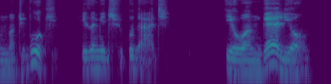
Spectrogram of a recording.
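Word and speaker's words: εὐαγγέλιον: tá bom euangelion euangelion é a pronúncia é uma questão mais de ufia Mas é uma é uma nuance dentro do perigo coin na pronúncia chamada erasmiana a qual nós adotamos com uma ligeira adaptação Vamos então pronunciar ao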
